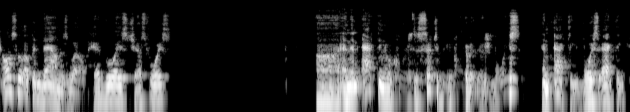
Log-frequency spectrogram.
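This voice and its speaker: A man's voice: mid-range voice, slightly rough, low-quality recording. Male voice coach, informal teaching delivery, a touch of huskiness in the tone. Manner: demonstrates points with brief put-on voices. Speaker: voice actor giving a coaching presentation. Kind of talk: informal instructional presentation.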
